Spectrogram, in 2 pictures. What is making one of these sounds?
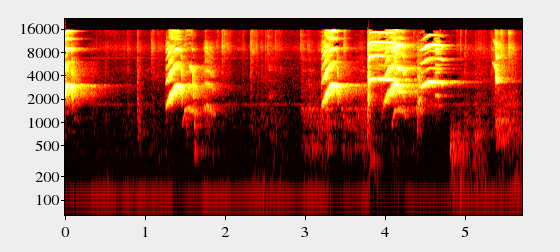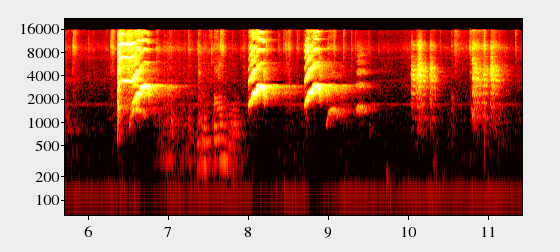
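A parrot squawks loudly in repeated short shrieks and whistles.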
